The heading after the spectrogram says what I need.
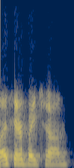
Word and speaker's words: Azerbaijan: So again, you pronounce pretty well, Azerbaijan.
